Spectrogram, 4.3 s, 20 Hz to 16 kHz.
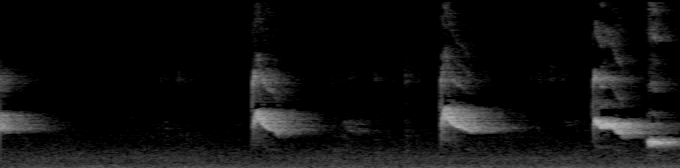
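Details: White-rumped shama recorded 27 December 2021 while warming up into form: three short, high whistled phrases, each starting with a sharp upward flick and then sliding downward, separated by pauses of about a second.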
